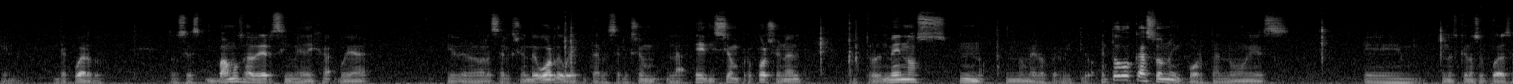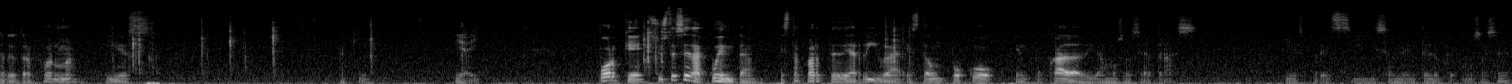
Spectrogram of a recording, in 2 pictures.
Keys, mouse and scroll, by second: 0.5-2.2 drag, 2.4-2.7 scroll up 1, 4.5 click, 6.0 o, 8.8 ctrl+KP_Subtract, 10.9-11.9 middle drag, 11.9 scroll up 1, 12.2-13.3 middle drag, 13.6 shift+middle click, 15.2 shift+right click, 16.0 shift+right click, 17.8 ctrl+z, 18.5 shift+right click, 19.6 alt+shift+right click, 20.3-20.7 alt+shift+scroll down 1, 20.7-21.7 right drag, 22.2 alt+Tab, 24.7 alt+Tab, 26.0 middle click, 28.0-30.2 drag.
